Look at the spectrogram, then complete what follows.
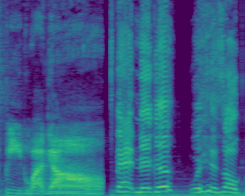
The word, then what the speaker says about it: Speedwagon: Pronounce it correctly. It's Speedwagon.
